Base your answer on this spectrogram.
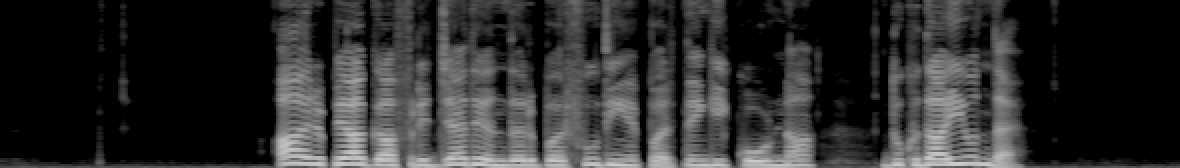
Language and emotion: Dogri, sad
